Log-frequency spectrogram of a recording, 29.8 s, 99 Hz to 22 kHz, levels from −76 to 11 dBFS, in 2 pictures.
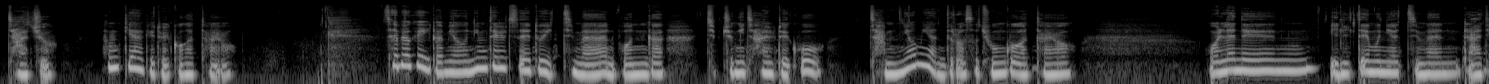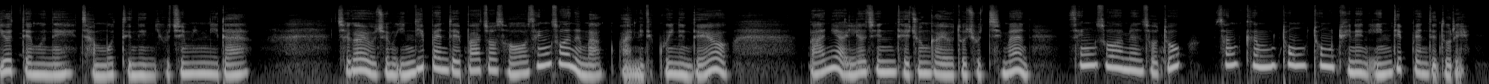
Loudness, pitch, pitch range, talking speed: -23 LUFS, 205 Hz, 185-245 Hz, 255 characters per minute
